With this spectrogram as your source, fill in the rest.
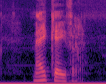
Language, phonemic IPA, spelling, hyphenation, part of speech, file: Dutch, /ˈmɛi̯keːvər/, meikever, mei‧ke‧ver, noun, Nl-meikever.ogg
- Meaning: cockchafer (Melolontha melolontha)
